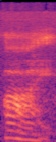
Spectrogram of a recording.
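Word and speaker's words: hay: this is the verb I ha A Y even though it looks like hey it is pronounced I as in I am or I see with my I so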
